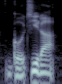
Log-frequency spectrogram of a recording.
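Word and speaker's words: ゴジラ: The correct way to pronounce the word is gojira. That is the way the Japanese pronounce it.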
